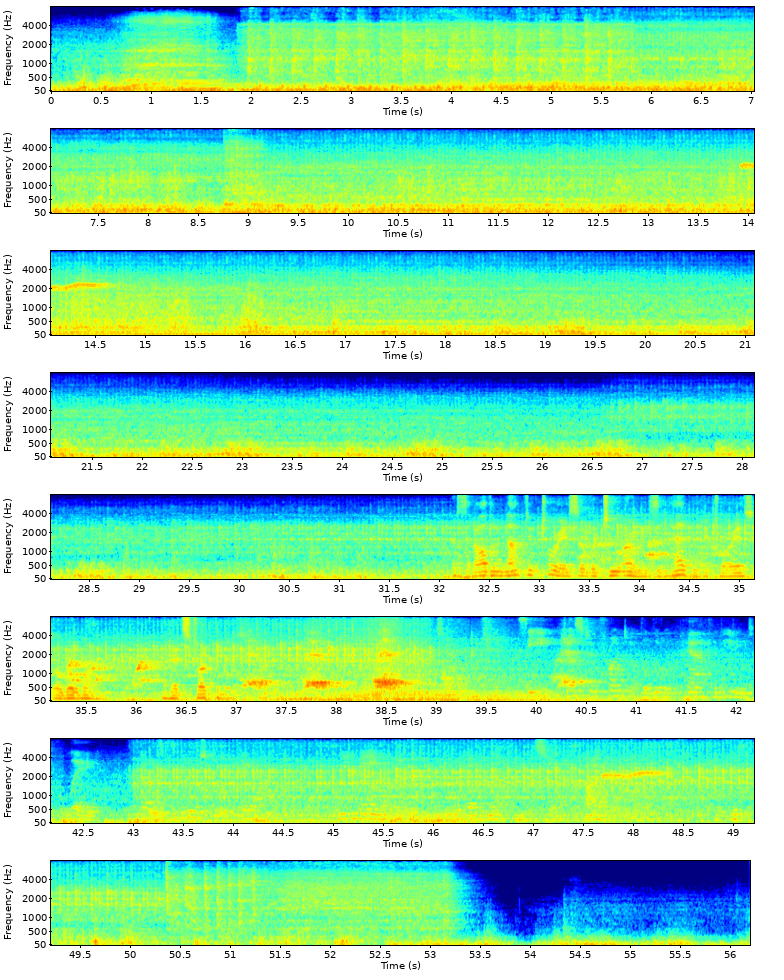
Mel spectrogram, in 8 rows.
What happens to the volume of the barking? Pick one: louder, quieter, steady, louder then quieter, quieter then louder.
louder then quieter.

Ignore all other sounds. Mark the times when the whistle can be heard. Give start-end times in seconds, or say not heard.
13.9-14.7, 47.7-48.4.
